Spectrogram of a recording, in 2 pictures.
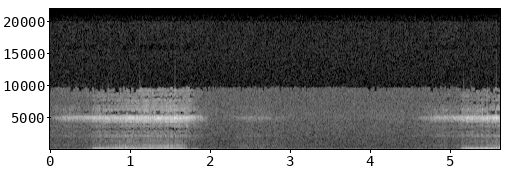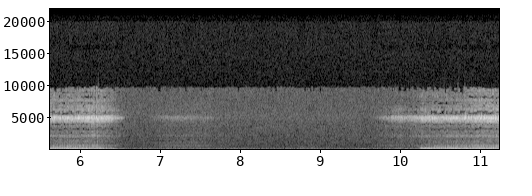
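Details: Middle-aged man snoring in sleep, recorded 15 Feb 2022: loud, low, rattling inspiratory snores about 12 a minute with quiet pauses.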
